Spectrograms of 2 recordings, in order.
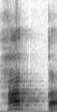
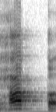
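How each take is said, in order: No difference in how they are said.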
